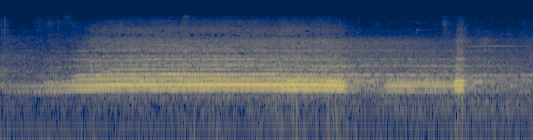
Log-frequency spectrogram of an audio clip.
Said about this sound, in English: Dad, the train's about to leave.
